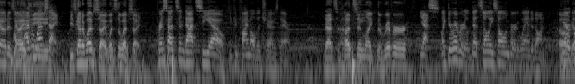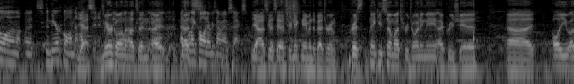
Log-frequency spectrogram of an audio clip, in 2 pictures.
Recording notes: at My Father’s Place before an open mic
